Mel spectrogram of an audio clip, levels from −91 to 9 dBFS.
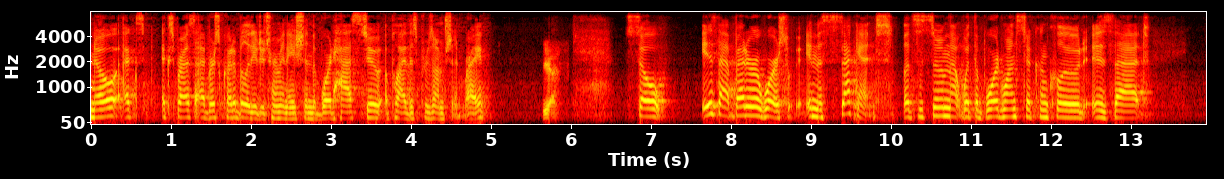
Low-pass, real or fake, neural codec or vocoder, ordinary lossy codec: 7.2 kHz; real; none; Opus, 24 kbps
